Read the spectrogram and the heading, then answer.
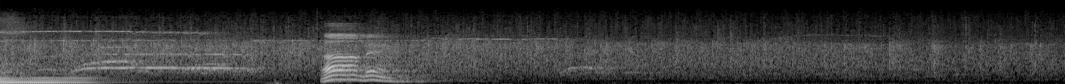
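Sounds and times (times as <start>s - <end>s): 
audience applause: 0.0s - 10.6s
speech: 3.2s - 4.1s.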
